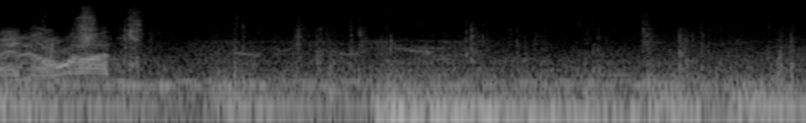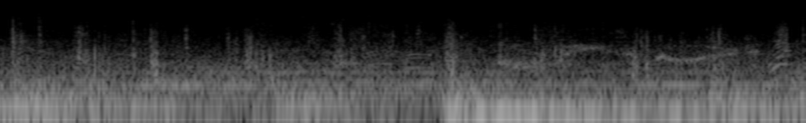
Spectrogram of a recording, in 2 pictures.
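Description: Soft footsteps shuffle on a hard floor.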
